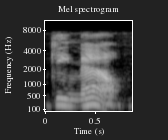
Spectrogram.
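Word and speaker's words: גימל: a d in hebrew the next letter is gimel the i is pronounced like an e and this is for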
